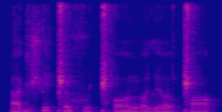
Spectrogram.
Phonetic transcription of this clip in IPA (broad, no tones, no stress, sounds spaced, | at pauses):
a ɡʲ ə ʃ ɾʲ ə ǁ ə˞ xʷ ə˞ ǁʰ ɔ n ɔ lʲ ɔ l ǁ ɒ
